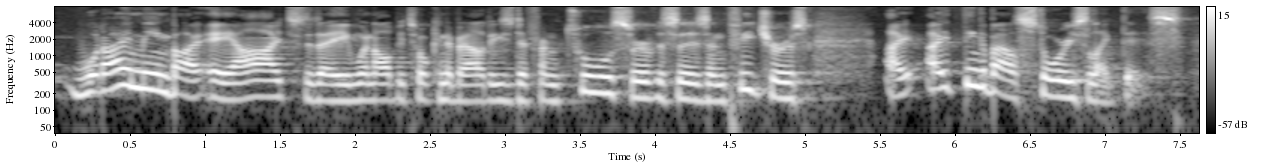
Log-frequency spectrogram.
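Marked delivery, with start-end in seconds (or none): none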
